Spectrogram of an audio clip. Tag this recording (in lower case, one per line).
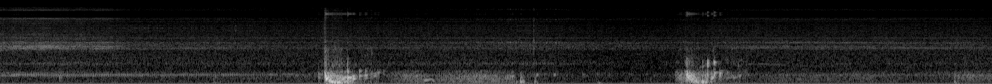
underwater bubbling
